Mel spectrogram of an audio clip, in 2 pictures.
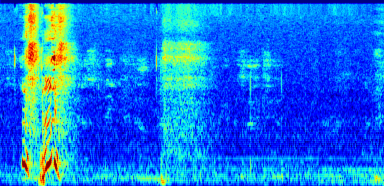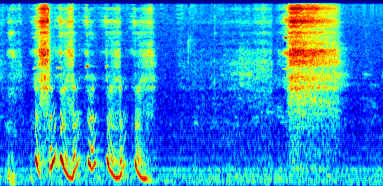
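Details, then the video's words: Female pit bull whimpering while dreaming in her sleep: an opening pair of quick arched whines, a pause, then a run of about five rapid rising-and-falling squeaky yelps, followed by a soft breathy puff against faint room hum. "Weird dreams,Weird Sounds || Caught on Camera || funny video of pittie"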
